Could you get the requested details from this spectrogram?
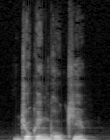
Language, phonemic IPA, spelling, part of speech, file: Dutch, /ˈdʒɔɡɪŋˌbrukjə/, joggingbroekje, noun, Nl-joggingbroekje.ogg
- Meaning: diminutive of joggingbroek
